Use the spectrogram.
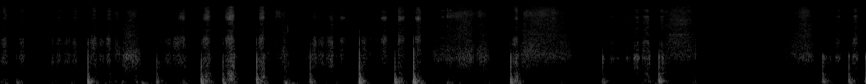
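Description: An HB wooden pencil held in the hand sketches and scratches graphite lines across a flat sheet of drawing paper on a table. A quick run of short, dry strokes and longer rasping scratches gives a bright, papery hiss, with a brief quiet pause before the strokes resume near the end.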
